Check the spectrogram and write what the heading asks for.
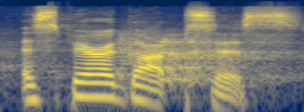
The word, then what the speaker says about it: Asparagopsis: In Tasmania, they discovered a red seaweed, asparagus gospus. I have a little cheat sheet. Oh, well, it's close, but I'll give you enough that you'll know. He founded something called, Asparagopsis. Now I'm saying it right.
